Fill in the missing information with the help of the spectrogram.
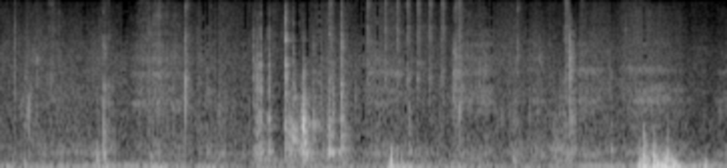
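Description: Mountain bike clicking and rattling as it is moved along, its freewheel hub and drivetrain ticking in irregular bursts, thickest about three seconds in. Near the end comes a heavy, low thump.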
